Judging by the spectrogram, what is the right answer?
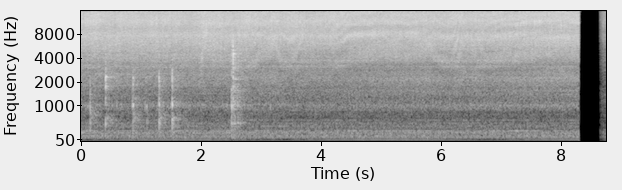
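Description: Chopped onions sizzling steadily in hot oil in a metal pan, being fried until golden brown. A wooden spoon knocks against the pan several times in the first two and a half seconds. The sound cuts off suddenly just before the end.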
